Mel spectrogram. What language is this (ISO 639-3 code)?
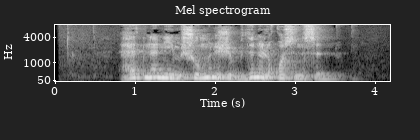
kab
